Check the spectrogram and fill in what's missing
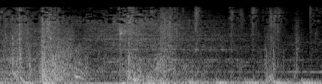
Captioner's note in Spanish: Disparos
